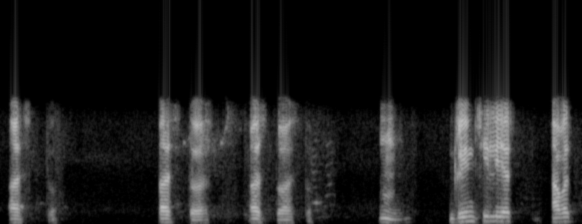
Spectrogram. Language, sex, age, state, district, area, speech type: Sanskrit, male, 18-30, Odisha, Balangir, rural, conversation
